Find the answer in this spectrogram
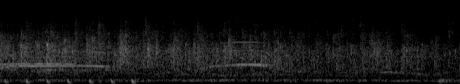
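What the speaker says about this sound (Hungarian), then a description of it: "Nagy tapsot kérünk szépen az első helyezettünknek." Sustained audience applause at an awards ceremony at a fantasy and cosplay expo, honouring the first-place winner; dense, steady clapping from a crowd, fairly distant, with brief tonal noises above it.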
